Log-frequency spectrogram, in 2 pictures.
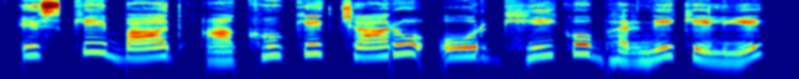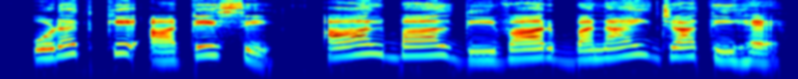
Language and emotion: Hindi, neutral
